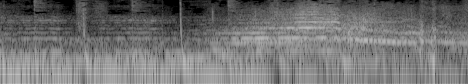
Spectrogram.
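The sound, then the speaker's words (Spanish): Racing car sounds from a motor sports jingle: loud roaring engines with squealing, skidding tires and whining tones that sweep up and down in pitch, continuous throughout. “Sintonía de motor, venga.”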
